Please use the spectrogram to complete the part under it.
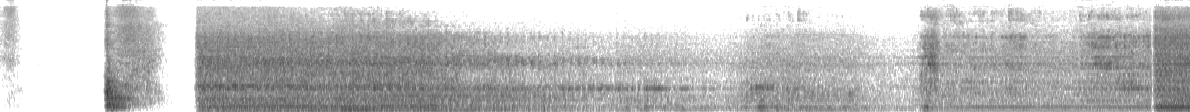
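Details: Idling engine rumble fills the recording, broken by silent gaps and sharp door-like bangs near the start and end, with no animal voice audible.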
